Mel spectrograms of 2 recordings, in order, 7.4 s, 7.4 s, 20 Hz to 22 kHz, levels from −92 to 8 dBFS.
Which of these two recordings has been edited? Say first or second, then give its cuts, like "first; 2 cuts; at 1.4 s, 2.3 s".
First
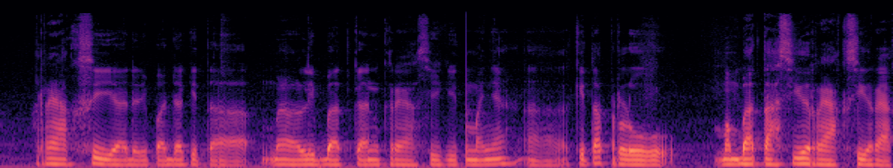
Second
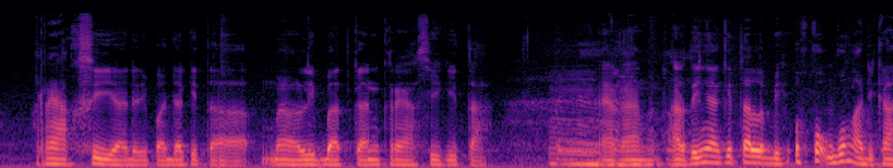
first; 1 cut; at 3.9 s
